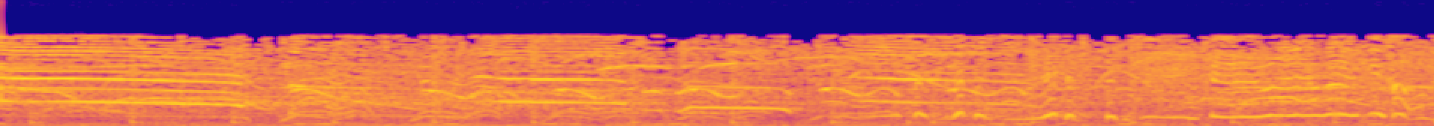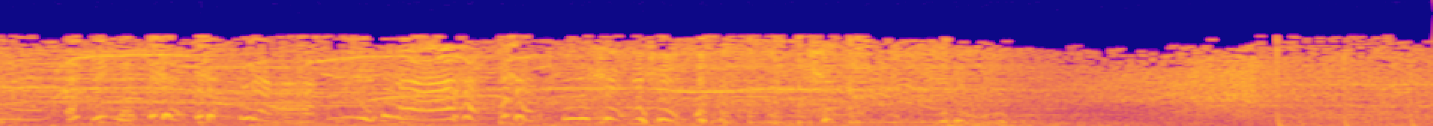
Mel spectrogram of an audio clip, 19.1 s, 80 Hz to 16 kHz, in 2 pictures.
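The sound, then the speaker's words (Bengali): Crowd screaming, yelling and cheering in an arena at the end of a fight, a loud, dense roar of many voices with shrill shouts rising above it throughout. “অবশেষে 1 ঘন্টা শেষ হতেই চিৎকারের ফোয়ারা ছুটল।”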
